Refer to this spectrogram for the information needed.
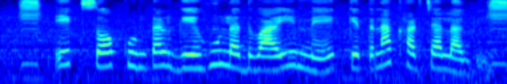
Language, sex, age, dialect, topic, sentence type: Bhojpuri, female, 25-30, Northern, agriculture, question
